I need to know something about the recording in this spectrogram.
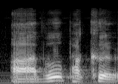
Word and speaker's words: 아부 바크르: 그래서 1대 후계자가, 제 1대 후계자가 아부 BAKR이 아부 바크르. 한번 발음해 보세요.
